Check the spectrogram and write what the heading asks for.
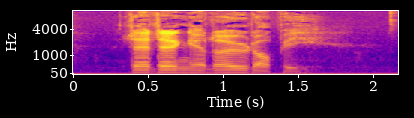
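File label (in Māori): "rerenga rauropi", Māori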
